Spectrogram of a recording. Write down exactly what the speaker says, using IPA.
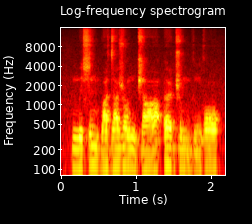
m ɪ ɕ ʌ m b ɑ d ɑː ʐ ɔ n d͡ʒ ɑː ʔ ɜ ɖ͡ʐ ʊ m b ɪ ŋ ɡ ɔː

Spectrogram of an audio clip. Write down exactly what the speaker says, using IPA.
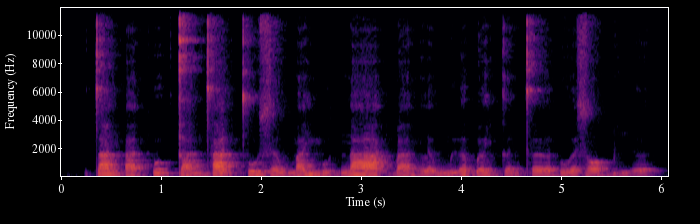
t̪ a˧ n ʔ a˨˩ t̚ ʔ u˦˥ k̚ t̪ a˨˩ n t̪ʰ a˦˥ t̚ t̪ʰ u˧ z ə˨˩ w m a˨˦ j m u˨˩ t̚ n aː˦˥ k̚ ɓ a˨˩ n l ə̰˧˨ w m ɨ̰˧˥ ə̯ ɓ ə˨˦ j k ə˧˩ n t̪ʰ əː˧ ʔ u˧ ə̯ z ɔ˨˦ ɓ i˨˩ ə̯

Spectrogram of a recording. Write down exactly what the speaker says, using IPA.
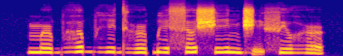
m ə˞ bʱ ə bʱ i dʱ ə˞ ɓ i s ə ʃ i n d͡ʒ ḭ fʲ o ɦ ə˞

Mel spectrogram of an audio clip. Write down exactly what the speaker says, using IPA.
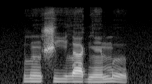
l ũ ʃ i l a ɡ ɛ̃ m ʊ

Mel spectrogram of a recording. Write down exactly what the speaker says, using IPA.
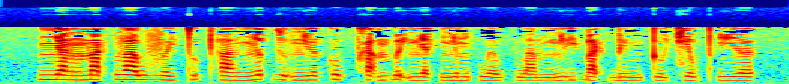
ɲ a˧˩ ŋ m a˦˥ k̚ v a˧ w v ə̤˨˩ j t̪ ṵ˧˨ t̪ʰ a̤˨˩ n ɲ ɔ˦˥ t̚ z ṵ˧˨ ɲ ɨ˨˦ ə̯ k o˦˥ p̚ x a̰˧˥ m ɓ ə̰˧˨ j ɲ a˨˩ k̚ ɲ ə˨˦ m k w ə̤˨˩ w k w a̤˨˩ m ɲ ɨ̰˧˥ j ɓ a˨˩ k̚ ɓ e̤˨˩ ŋ t̪ u˧˩ t͡ɕ ə˧ w t̪ʰ i˧ ə̯

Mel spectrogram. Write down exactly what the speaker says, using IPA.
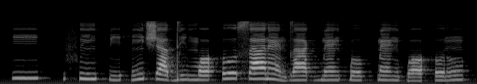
i˧ | f ĩ˧ k͡p i˨ h ĩ˨˦ ʃ a˦˨ d i˧ m ɔ˧ h o˦ s a˦ ɾ ɛ̃˦˨ d a˧ ɡ͡b ɛ̃˧ k͡p o˧ k͡p ɛ̃˧ ɡ͡b ɔ˨ h o˧ ɾ ũ˦

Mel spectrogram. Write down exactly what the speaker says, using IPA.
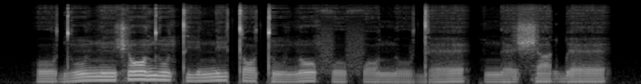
o˨ d ũ˨˦ n ĩ˧ ʃ ɔ̃˦ d ũ˦˨ t i˨˦ n i˦ t ɔ˧ t ũ˨ n ɔ̃˧ f o˨ f ɔ˨ n o˨ d ɛ˨˦ | n ɛ˨ ʃ a˧ ɡ͡b ɛ˧

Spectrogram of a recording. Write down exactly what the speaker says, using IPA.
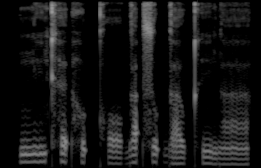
n ĩ˦ kʰ ɛ˦ ʔ h ʊ˦ ʔ kʰ ɔ˨ ɡ ä˦ ʔ sʰ ʊ˦ ʔ ɡ a˨ ʊ̯ kʰ ĩ˨ ɡ ã˨

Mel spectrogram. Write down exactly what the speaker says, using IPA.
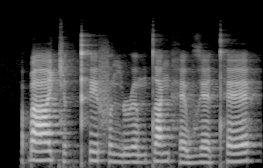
ɓ aː˧˥ c ə˨˩ k̚ t̪ʰ e˧ f ə˨˩ ŋ ɹ ə˨˩˦ m t̪ a˧˥ ŋ h ɛ˨˩˨ w ɣ ɛ˨˩˦ t̪ʰ ɛ˧˥

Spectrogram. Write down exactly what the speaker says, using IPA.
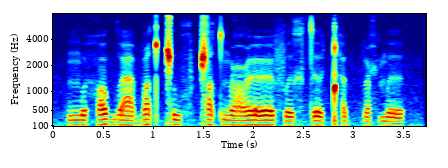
ŋʷ œ h ɒ ɡʷ aː b ɨ tˤ ǁ u xʷ ǁ ɨ tˤ ŋʷ ə ʕ œː f əː x t əː ǃʰ a kʷ p œ ħ m ə

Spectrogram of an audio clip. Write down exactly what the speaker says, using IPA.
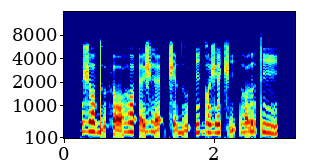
ʒ ɔ d̪ ṵ θ ɔ̰ ɦ ɔ ʔ ɛ̰ ʒ ɦ ɛ̰ ʔ t͡ʃ ɛ̰ d̪ ṵ ʔ i ɡ ɔ ʒ ɛ t͡ʃ ḭ ʔ ɦ ɔ̰ r t̪ i

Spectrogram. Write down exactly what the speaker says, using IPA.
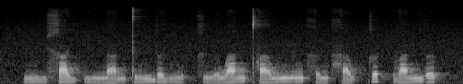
m i˨˩˦ x a˧ j ʔ i˨˩ n a˨˩˨ n ʈ ɨ˧˥ m j ə˧ j ŋ ə˨˩ k̚ x ɨ˨˩˨ ə̯ w a˧˥ n t̪ʰ a˨˩˦ w ɲ ə˧ ŋ h ə˨˩ ŋ h a˨˩˨ w k ə˦˥ k̚ v a˧˥ n j ə˦˥ k̚

